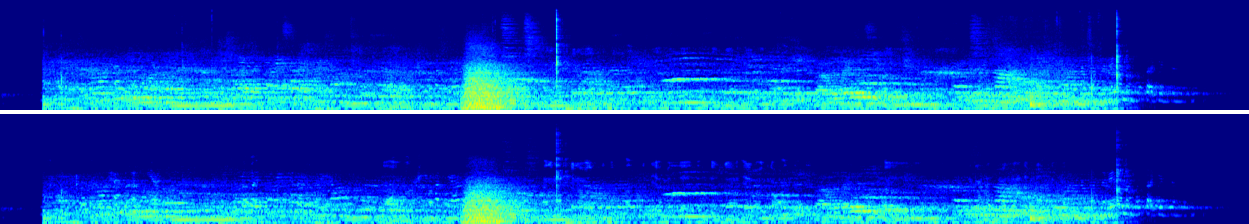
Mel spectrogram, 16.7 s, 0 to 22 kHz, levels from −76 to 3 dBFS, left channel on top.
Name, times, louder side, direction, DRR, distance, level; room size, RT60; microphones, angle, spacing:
voice 1, 0.5-6.7 14.7-16.0, right 1 dB, 15° right, 2 dB, 1.9 m, -49 dB
sound 1, 0.6-14.9, left 2 dB, 60° left, 0.9 m, -36 dB
voice 2, 5.1-5.8 7.2-12.5 12.9-14.3, right 1 dB, 75° right, 3 dB, 2.2 m, -50 dB
22.5 x 8.7 x 5.2 m, 1.2 s
head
